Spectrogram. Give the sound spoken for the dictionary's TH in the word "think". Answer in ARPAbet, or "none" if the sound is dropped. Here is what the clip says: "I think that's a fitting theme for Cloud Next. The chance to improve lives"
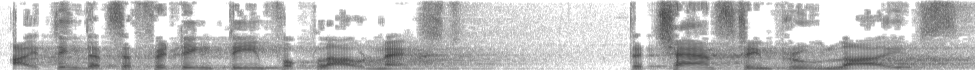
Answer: T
